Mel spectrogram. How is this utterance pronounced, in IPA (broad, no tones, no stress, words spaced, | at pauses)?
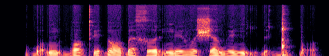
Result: ɓɔ̰ŋ͡mə̰ bɔkʼʏ ɗɔɓɐ xɤɾə̰ ŋøvɤ ʃɐwø nḭɗə̰ ɡ͡ǃʏk͡pɔ̰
